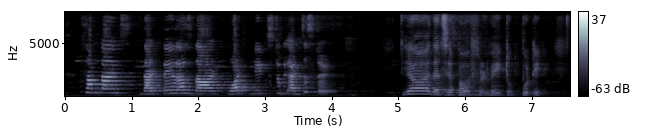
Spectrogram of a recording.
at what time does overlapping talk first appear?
none

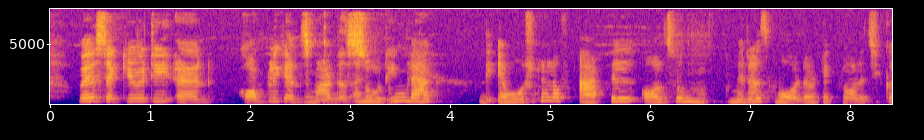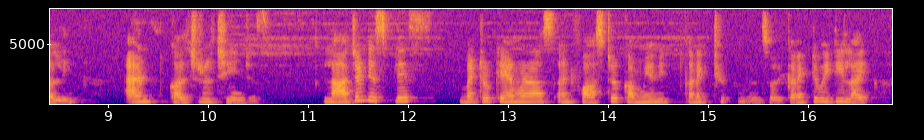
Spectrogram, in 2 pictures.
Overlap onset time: 2.5 s

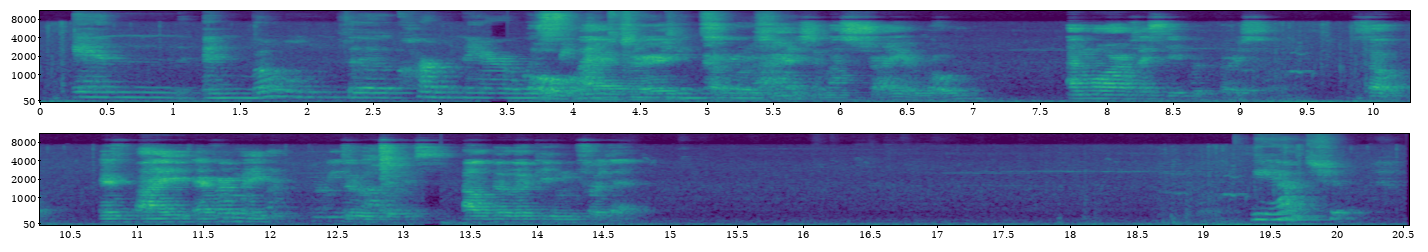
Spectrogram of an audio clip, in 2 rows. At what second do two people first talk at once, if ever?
3.7 s

